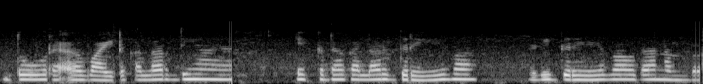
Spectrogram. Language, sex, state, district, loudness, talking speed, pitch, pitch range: Punjabi, female, Punjab, Kapurthala, -14 LUFS, 145 wpm, 225 Hz, 215-230 Hz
